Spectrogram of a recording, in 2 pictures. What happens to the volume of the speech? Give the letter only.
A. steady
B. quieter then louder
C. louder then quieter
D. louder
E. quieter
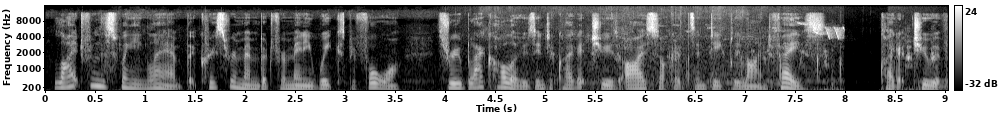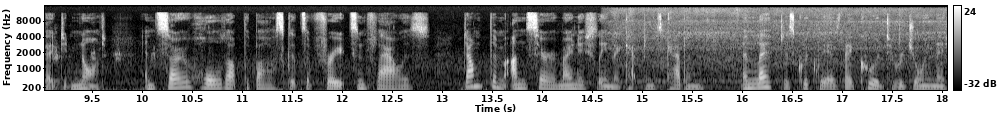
A.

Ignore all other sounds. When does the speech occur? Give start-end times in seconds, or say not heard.
0.0-18.0.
